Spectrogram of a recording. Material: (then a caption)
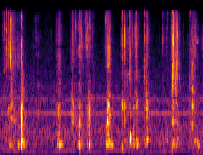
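Slime and beads. A white plastic fork presses and scratches into folded red bead-filled floam slime. It makes a quick series of short, bright, crisp crackling crunches as the beads pop and shift, over a faint steady hum. Each crunch is quiet and stops almost at once.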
